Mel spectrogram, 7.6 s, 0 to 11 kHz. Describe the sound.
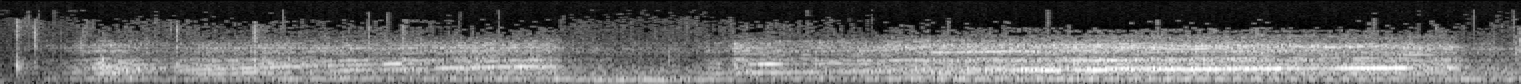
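A taxi cab drives along the bay in a 1955 radio drama, its engine a continuous low drone with a wavering tonal whine running steadily throughout.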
